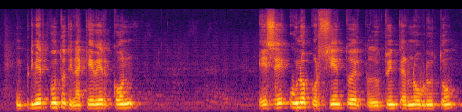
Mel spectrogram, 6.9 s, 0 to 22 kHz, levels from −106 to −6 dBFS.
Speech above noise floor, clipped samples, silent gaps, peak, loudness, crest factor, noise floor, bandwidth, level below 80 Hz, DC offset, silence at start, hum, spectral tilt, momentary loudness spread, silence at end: 37 dB; under 0.1%; none; -4 dBFS; -18 LUFS; 16 dB; -55 dBFS; 15.5 kHz; -68 dBFS; under 0.1%; 0.25 s; none; -4.5 dB/octave; 6 LU; 0.1 s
